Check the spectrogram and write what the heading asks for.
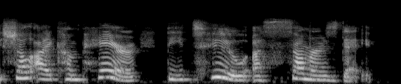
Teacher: An example from Shakespeare would be, "Shall I compare thee to a summer's day?" That's called iambic pentameter. 10 syllables, and every other beat is stressed.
